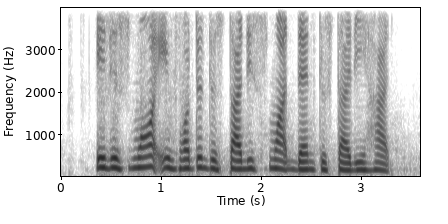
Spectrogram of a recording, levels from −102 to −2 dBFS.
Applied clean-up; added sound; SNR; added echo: neural separator model SepFormer DNS4.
